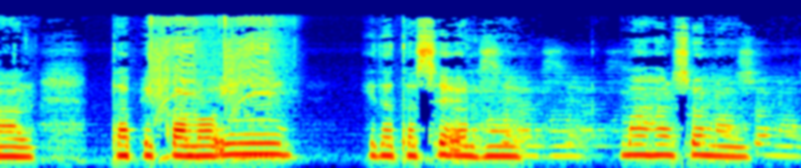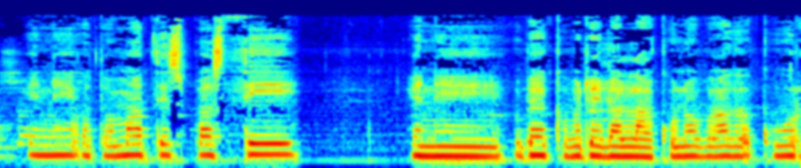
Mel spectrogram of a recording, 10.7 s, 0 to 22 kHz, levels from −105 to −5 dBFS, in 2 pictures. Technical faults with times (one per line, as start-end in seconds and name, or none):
0.00-10.68 channel delay (comb filtering)
2.86-5.98 feedback echo between two devices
